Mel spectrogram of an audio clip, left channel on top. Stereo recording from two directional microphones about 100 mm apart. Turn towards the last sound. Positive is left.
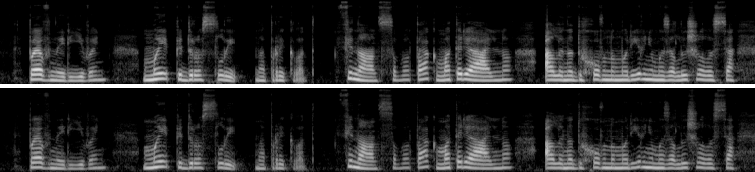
turn(degrees=30)  # may be behind; listen again after turning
